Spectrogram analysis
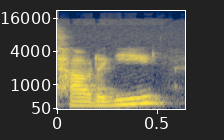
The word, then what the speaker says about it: Jauregui: My last name is Jauregui and it's pronounced Howdagi.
